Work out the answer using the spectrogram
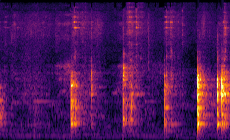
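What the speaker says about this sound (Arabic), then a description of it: "انا دلوقتي قطعت البصل، احطه بقى هنا بالشكل ده على باقي الخضار" Chopped onion spread over vegetables in a dish for grilled chicken, with a handful of sharp clinks and clatters of a utensil against the cookware, irregularly spaced and close.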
